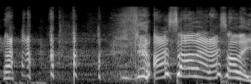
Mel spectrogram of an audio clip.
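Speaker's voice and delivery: laughing as he calls her out. Real, not acted. Catches kid rolling eyes.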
